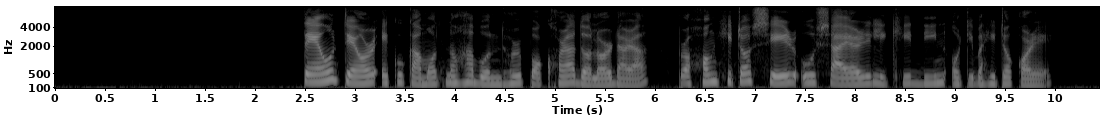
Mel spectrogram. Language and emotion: Assamese, neutral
